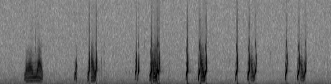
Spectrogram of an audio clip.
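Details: Quail calling: one drawn-out nasal note, then sharp, clipped chirps, often paired, repeated roughly once a second against a quiet background.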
